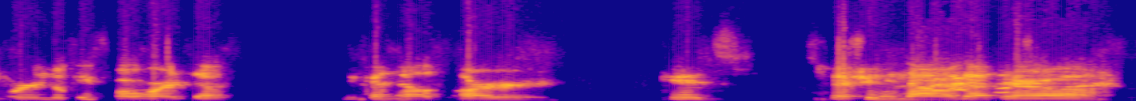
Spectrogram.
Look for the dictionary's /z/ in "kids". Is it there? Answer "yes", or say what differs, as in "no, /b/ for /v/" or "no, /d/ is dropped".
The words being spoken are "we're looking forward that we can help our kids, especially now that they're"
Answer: no, /s/ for /z/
